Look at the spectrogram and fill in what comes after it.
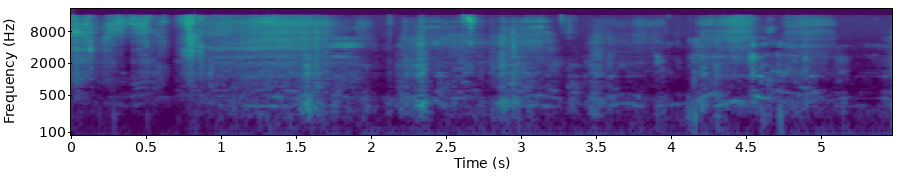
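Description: Close-up chewing of a mouthful of cheese-dusted hard taco shell with meat and cheese: soft, uneven crunches and wet mouth sounds.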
